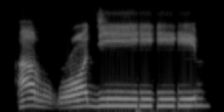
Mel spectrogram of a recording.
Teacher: kurangi sedikit getarnya tapi jangan sampai hilang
